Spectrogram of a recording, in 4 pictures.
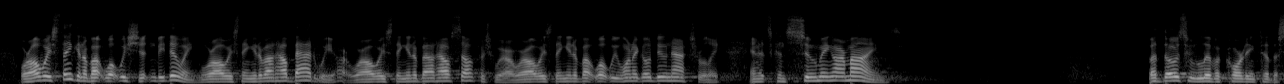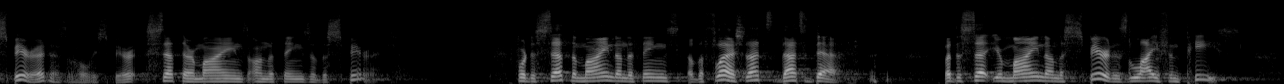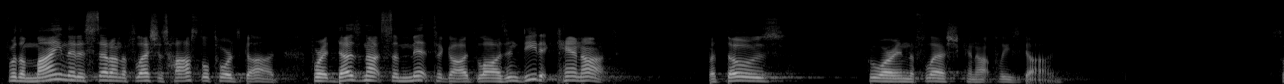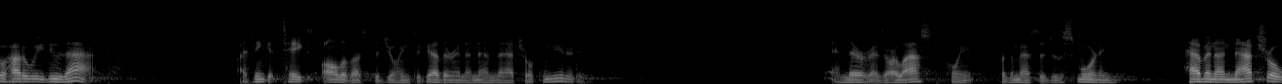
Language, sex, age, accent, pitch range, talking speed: English, male, 40-59, American, 115-165 Hz, 180 wpm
